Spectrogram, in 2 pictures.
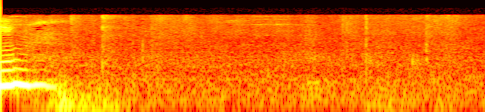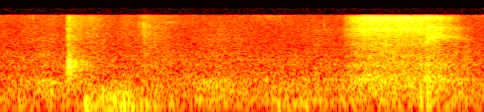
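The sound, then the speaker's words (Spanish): Slow, deep breaths during a guided breathing exercise: soft, airy hissing breaths with quiet gaps between them, and a longer, louder exhale near the end. “vamos a respirar profundamente, regresamos”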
